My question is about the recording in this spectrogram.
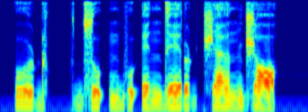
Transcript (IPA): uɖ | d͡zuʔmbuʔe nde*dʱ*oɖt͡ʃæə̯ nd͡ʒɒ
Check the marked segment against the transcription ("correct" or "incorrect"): incorrect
